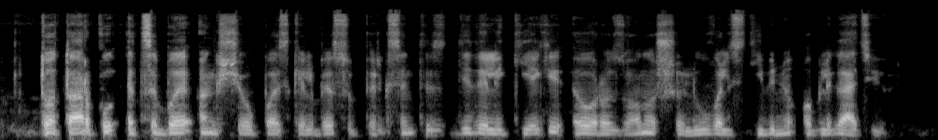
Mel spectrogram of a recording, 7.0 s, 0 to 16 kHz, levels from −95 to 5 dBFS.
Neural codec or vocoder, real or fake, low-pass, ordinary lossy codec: none; real; 10.8 kHz; Opus, 32 kbps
